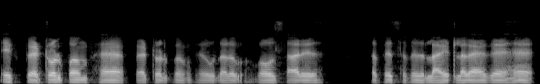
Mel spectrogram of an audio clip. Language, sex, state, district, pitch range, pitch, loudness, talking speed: Hindi, male, Jharkhand, Deoghar, 95-100 Hz, 100 Hz, -21 LUFS, 165 wpm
